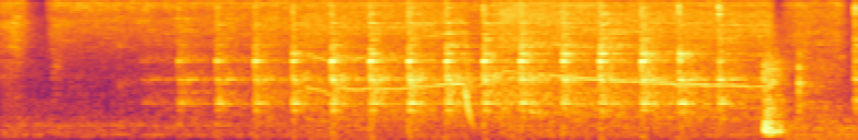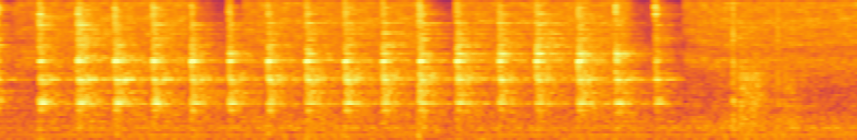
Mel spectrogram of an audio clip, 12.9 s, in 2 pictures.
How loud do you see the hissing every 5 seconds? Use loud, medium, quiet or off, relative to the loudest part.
medium, loud, loud.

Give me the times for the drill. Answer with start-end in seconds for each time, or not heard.
2.2-5.8.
